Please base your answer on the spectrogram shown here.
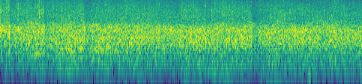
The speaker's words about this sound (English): Now, let's meet the teams. Will you welcome first on my right, Hugo Rifkind and Lucy Porter.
